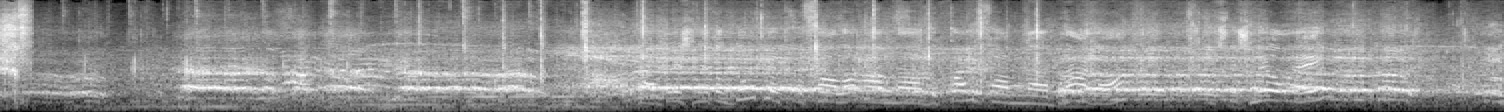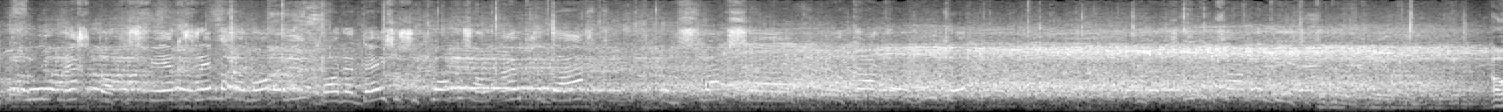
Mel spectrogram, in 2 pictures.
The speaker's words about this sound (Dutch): Dat, er drie, dat er drie supporters eh, naar elkaar zitten te schreeuwen.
